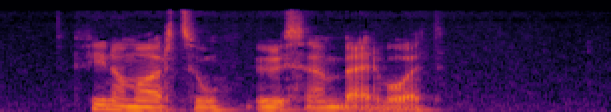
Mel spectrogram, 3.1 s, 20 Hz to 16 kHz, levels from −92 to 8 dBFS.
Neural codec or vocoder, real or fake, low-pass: none; real; 10.8 kHz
